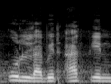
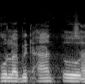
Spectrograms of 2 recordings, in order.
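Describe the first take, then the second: First: The last word ends with an 'in' sound. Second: The last word ends with an 'un' sound. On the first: The word is a possessed noun in the genitive case. The speaker calls it right. "Jadi yang benar" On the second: The word is treated as a predicate in the nominative. The speaker calls it wrong.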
